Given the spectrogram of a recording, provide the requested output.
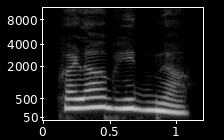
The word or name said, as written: ಕಳಾಭಿಜ್ಞ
